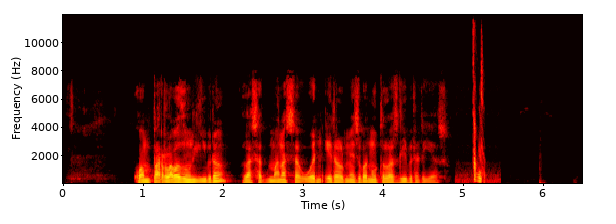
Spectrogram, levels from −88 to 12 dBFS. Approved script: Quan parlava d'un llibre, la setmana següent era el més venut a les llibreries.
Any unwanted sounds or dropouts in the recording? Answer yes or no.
yes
